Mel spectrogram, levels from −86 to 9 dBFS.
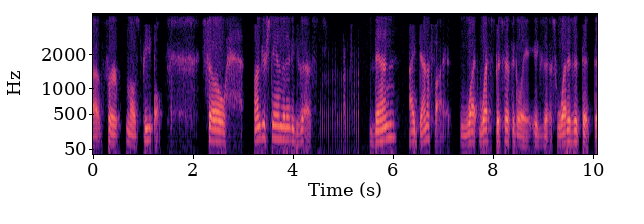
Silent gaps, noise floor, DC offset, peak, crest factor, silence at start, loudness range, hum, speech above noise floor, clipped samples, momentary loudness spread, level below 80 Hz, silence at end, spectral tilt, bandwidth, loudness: none; -51 dBFS; under 0.1%; -6 dBFS; 18 dB; 0 s; 3 LU; none; 28 dB; under 0.1%; 20 LU; -58 dBFS; 0 s; -11 dB/octave; 4 kHz; -24 LUFS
